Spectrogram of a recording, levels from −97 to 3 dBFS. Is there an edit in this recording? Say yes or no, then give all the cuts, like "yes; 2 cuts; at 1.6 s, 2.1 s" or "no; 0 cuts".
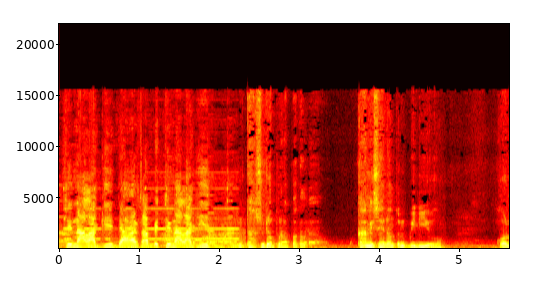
yes; 1 cut; at 2.2 s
